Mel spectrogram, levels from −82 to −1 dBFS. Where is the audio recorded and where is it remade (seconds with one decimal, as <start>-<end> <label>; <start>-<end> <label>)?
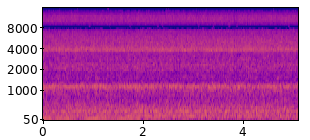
0.0-5.1 recorded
